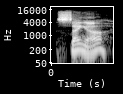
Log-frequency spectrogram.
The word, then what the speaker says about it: Sangha: And today I am very, very grateful to have with me Purdeep Sangha, who's coming in all the way from Canada to discuss this very important topic.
